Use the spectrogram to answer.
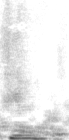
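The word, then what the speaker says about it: Qin: How do you say Keen? Keen, yes. Q-I-N, Keen. Keen.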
